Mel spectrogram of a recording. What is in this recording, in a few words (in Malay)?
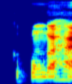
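"kepongahan", Malay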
